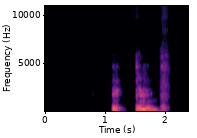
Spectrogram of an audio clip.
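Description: A woman clearing her throat about a second in: a short catch, then a longer voiced part.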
